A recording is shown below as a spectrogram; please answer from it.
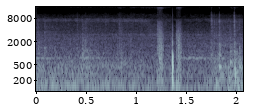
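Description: Plastic top cover of an Epson inkjet printer being pulled upward off its clips: one sharp snap about one and a half seconds in as a clip lets go, then a few lighter clicks, over a steady low background rumble.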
